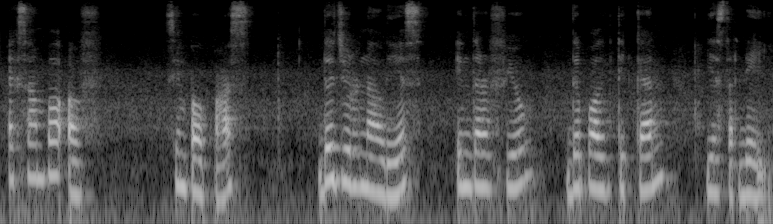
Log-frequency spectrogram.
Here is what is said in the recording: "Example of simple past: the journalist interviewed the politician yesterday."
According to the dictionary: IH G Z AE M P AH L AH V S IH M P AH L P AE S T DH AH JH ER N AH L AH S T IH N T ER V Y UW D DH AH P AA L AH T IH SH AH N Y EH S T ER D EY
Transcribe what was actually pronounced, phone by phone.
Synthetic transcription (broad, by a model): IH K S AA M P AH L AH F S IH M P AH L P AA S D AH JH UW N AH L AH S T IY N T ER F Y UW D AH P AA L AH T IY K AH N Y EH S T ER D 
